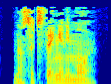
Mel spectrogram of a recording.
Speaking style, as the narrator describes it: Lana says

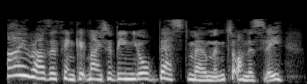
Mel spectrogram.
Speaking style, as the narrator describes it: Prue said happily

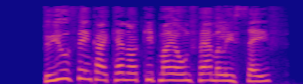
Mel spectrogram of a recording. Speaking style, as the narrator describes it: He bellowed

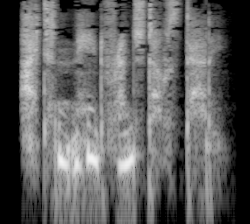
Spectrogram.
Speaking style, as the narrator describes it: she whispered

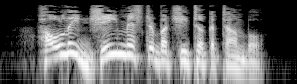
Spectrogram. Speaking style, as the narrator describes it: Tom Cullen exclaimed

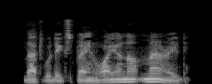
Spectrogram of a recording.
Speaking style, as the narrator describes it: he muttered

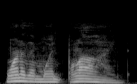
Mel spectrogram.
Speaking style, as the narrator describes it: added in a queer, flat tone

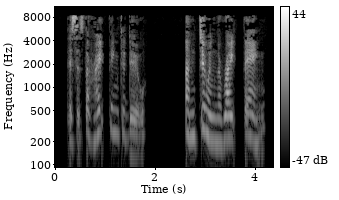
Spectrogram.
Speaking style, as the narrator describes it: mumbling

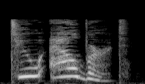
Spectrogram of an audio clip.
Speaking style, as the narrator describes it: shouts the crowd

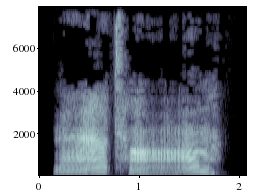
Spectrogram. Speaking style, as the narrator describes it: he drawled, smoothly stretching out his name

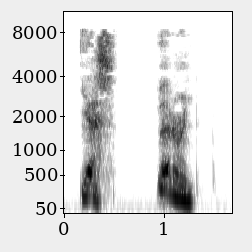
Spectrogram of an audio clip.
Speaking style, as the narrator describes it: he gasped

